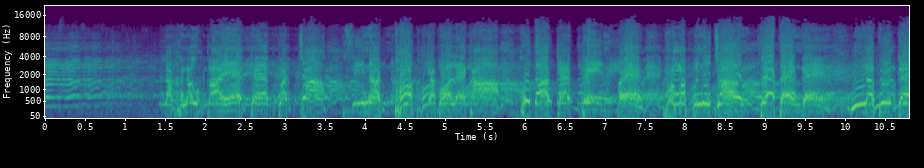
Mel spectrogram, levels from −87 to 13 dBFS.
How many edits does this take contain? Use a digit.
1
